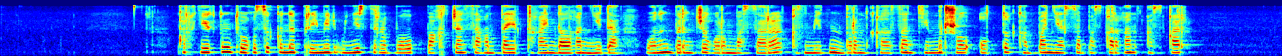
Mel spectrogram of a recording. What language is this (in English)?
Kazakh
